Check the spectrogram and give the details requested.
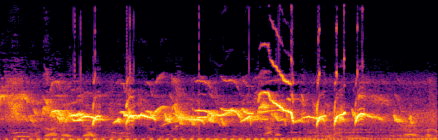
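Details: Oriental magpie-robin singing a lure song meant to make other magpie-robins sing: fast chattering whistles and upward-sweeping notes over a regular low buzzing pulse.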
